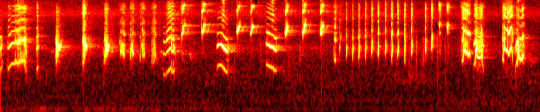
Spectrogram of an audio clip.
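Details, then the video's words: Long-tailed shrike song for coaxing birds that have stopped singing: scratchy chattering and swooping downward whistles, then a fast even trill of ticking notes and a few harsh bursts. "Suara TERAPI pancingan cendet /pentet macet total , di jamin buka paruh"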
